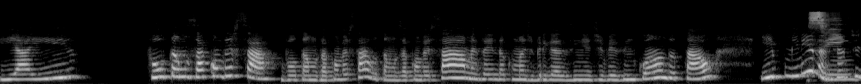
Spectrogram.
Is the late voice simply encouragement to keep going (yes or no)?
yes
